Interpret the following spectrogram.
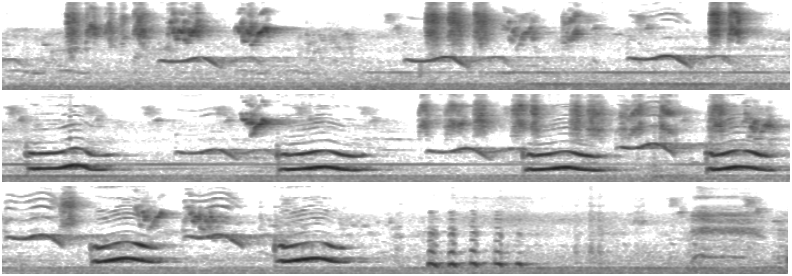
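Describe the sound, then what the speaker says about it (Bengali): An Asian koel calls repeatedly, clear rising whistled notes in a steady series that grow more insistent, with other small birds chirping faintly in the background. "ততক্ষণ তোমরা কোকিলের ডাকটাও শোনো"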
